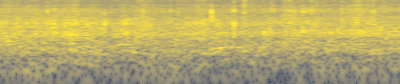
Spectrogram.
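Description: Large football stadium crowd applauding at the final whistle: a steady wash of clapping and crowd noise.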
